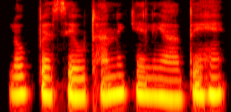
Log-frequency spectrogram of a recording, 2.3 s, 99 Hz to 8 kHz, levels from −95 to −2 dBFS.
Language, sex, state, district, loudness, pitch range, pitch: Hindi, female, Uttar Pradesh, Etah, -34 LUFS, 190-205 Hz, 195 Hz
